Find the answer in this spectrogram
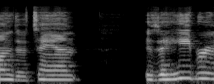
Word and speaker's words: Dothan: So Dothan, also spelled like Dothan, but it's Dotan is a Hebrew name meaning two wells or two cisterns.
